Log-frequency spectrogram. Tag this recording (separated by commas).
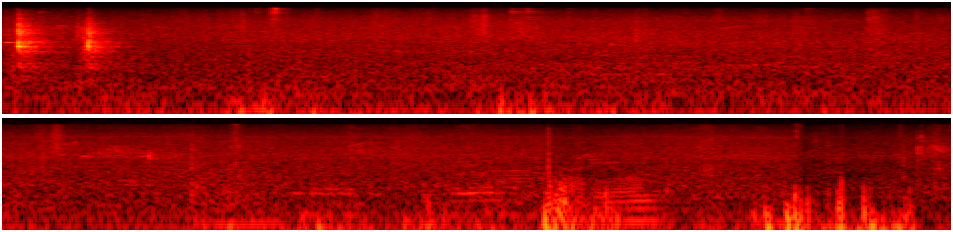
Walk, Speech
